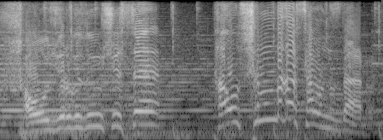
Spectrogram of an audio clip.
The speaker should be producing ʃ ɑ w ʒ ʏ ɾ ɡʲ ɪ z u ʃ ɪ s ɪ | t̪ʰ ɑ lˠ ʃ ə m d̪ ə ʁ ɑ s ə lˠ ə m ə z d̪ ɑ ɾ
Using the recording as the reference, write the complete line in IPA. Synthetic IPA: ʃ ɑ w ʒ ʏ ɾ ɡʲ ɪ z u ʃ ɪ s ɪ | t̪ʰ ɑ lˠ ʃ ə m d̪ ə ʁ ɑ s ɑ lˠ ə ɴ ə z d̪ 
